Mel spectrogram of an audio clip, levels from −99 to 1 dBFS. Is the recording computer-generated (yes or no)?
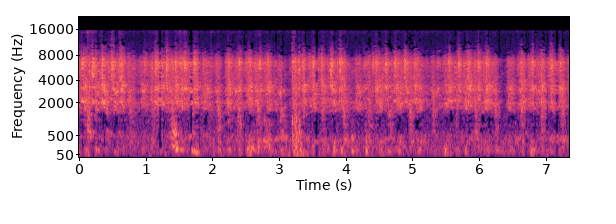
yes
